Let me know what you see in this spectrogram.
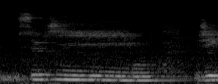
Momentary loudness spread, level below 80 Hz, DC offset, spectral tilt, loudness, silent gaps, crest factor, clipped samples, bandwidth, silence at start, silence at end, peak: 9 LU; -66 dBFS; under 0.1%; -5.5 dB/octave; -37 LUFS; none; 14 dB; under 0.1%; 15.5 kHz; 0 s; 0 s; -22 dBFS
